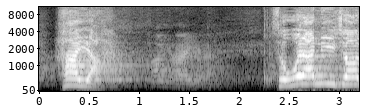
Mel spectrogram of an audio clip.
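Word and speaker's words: chayah: lexicon is h2421 and c-h-a-y-a-h is pronounced hayah so what i need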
